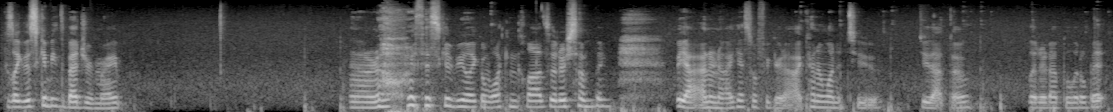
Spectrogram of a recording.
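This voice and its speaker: A young woman from Sweden with a stuffy, nasal voice, chatting casually and laughing as she narrates a relaxed gameplay session. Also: fairly low pitch, quick pace, vocal fry, long pauses, slight background noise, rough recording. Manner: chatty, rambling, laughs often. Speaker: let's play gamer.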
